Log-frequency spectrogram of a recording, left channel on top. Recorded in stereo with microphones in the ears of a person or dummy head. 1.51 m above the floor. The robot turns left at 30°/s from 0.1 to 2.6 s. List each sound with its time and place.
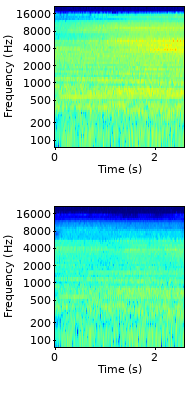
0.0 s a drone: 35° left (ahead or behind); by 2.6 s 60° left (ahead or behind)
